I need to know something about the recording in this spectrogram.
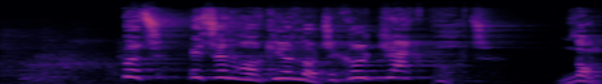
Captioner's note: none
